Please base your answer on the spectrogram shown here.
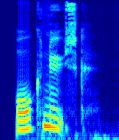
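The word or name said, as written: ORKNØISK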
